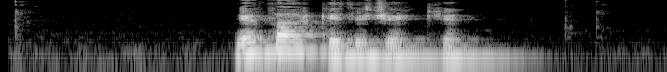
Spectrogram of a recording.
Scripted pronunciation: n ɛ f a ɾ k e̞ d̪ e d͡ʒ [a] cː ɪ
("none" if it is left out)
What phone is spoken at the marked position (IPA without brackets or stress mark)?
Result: ɛ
